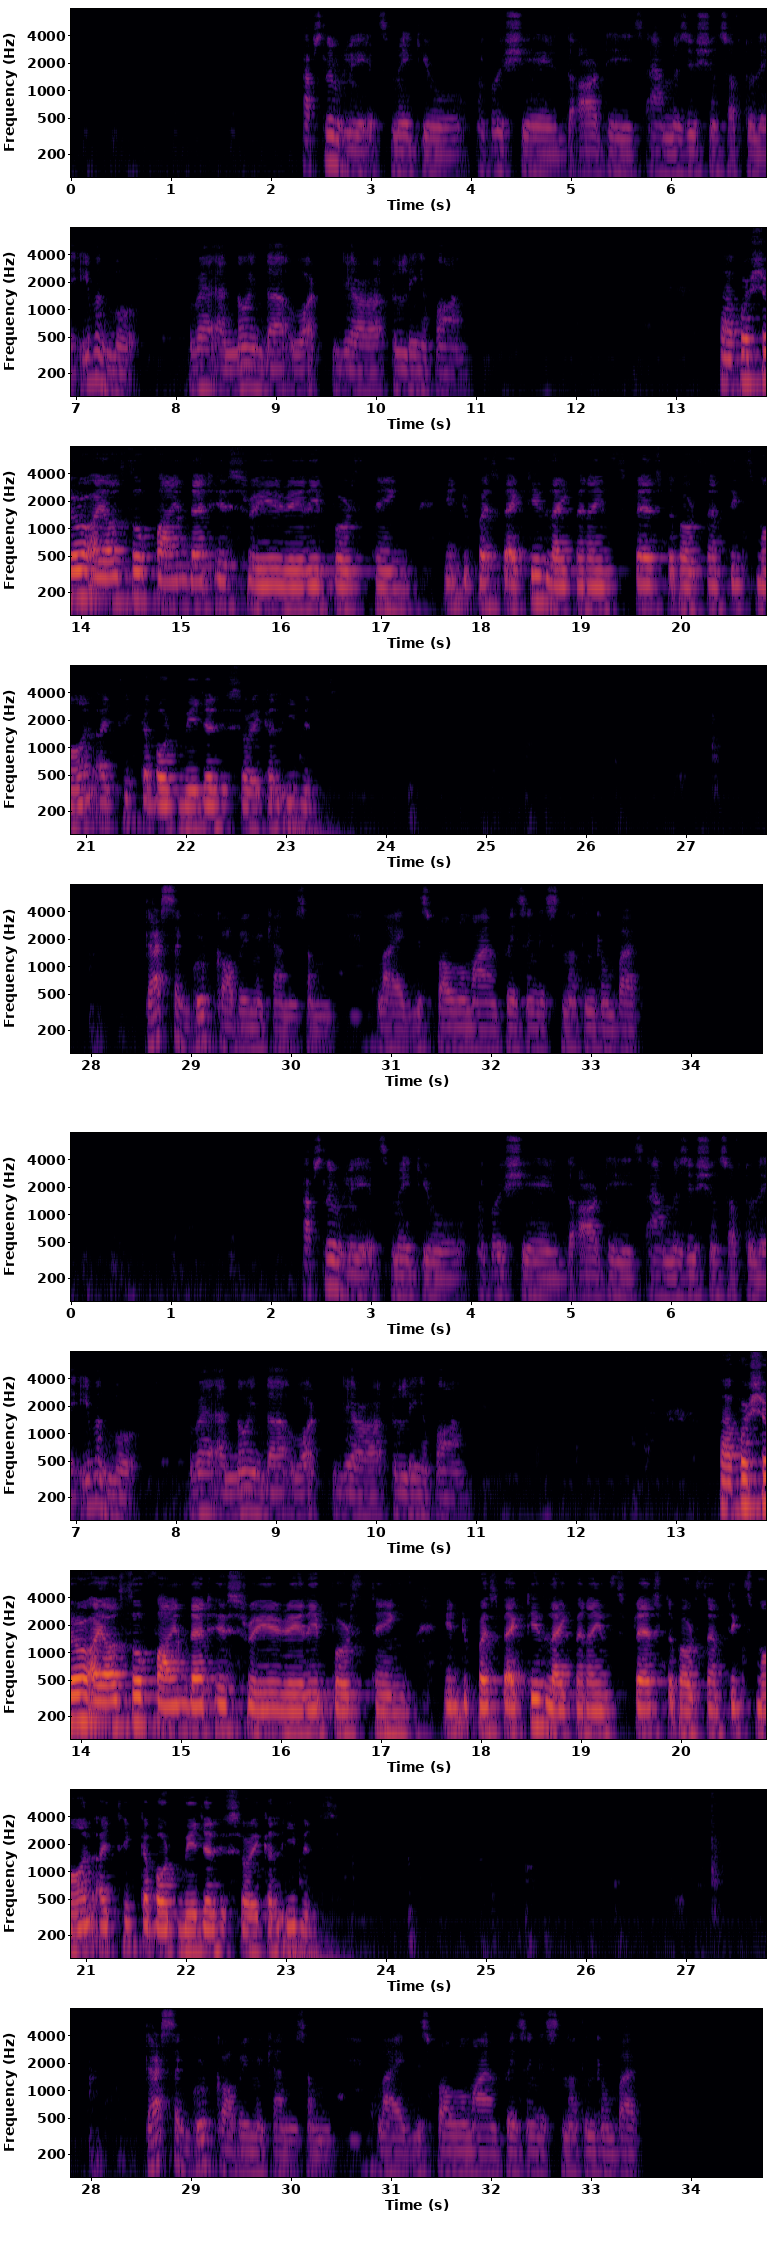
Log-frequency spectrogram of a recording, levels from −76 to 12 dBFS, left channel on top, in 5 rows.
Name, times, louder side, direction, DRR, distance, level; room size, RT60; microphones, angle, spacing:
voice 1, 2.3-7.6 8.1-10.9 28.5-33.5, equal, ahead, 0.6 m, -43 dB
voice 2, 13.4-23.5, right 6 dB, 85° right, 0.4 m, -31 dB
3.5 x 2.1 x 4.2 m
head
